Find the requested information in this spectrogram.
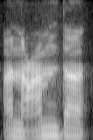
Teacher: صراط الذین انعمت علیہم، اب انعمت نون جو ہے اس کے اوپر قلقلہ نہیں کرنا بلکہ اس کو ساکن کر کے پڑھنا ہے۔ انعمت علیہم، عین جو ہے اس کو بھی حا کی طرح وصل حلق سے ادا کرنا ہے۔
